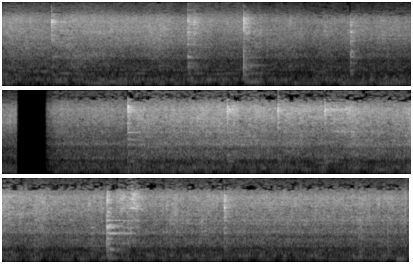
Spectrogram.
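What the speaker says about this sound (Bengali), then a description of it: "টমেটোগুলো দিয়ে দিলাম" Ripe tomatoes sizzle steadily in a hot pan while a spoon scrapes and stirs them at intervals, with one brief silent break partway through.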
